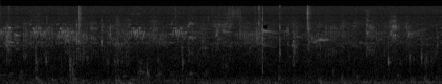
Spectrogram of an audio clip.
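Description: Faint open-water ambience around a fishing boat: a steady low rumble of wind and water, with scattered light clicks and small high chirps of birds.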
